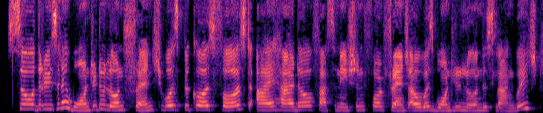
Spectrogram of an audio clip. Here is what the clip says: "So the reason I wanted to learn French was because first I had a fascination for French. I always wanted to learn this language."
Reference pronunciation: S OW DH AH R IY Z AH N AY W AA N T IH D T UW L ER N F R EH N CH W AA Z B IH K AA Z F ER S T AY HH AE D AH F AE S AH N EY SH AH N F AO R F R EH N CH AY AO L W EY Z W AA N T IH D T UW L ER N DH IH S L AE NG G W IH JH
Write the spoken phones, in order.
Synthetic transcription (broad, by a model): S OW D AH R IY Z AH N AY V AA N T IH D T UW L ER N F R EH N CH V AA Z B IH K AA Z F ER S T AY HH AE D AH F AE S AH N EY SH AH N F AO R F R EH N CH AY AO L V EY Z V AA N T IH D T UW L ER N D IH S L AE NG G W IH JH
